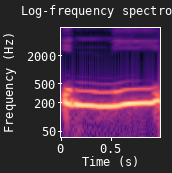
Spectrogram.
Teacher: انی نون مشدد ہے، اس پہ غنہ کریں گے، اس کے اوپر چھوٹی مد ہے، اس کو ہم 2 سیکنڈ تک لمبا کریں گے.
